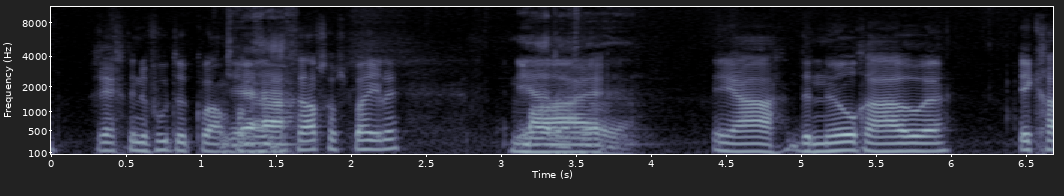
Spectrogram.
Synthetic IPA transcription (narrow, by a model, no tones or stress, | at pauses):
rɛχtɪndəvutəkʋamɔnχraːfsχɑpspejlə | ma | jadənølˠχəɦawə | ɪkχa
